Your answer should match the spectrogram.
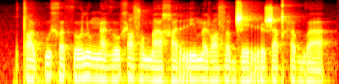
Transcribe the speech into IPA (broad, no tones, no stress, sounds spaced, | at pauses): tˤ e kʷ e x ʌ θ o l u ŋ a ð o x i zˤ u m a χ a r i m a ɭ ʌ zˤ e ɖ͡ʐ e r ɛ ʂ e qʰ ɛ ɡʷ a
